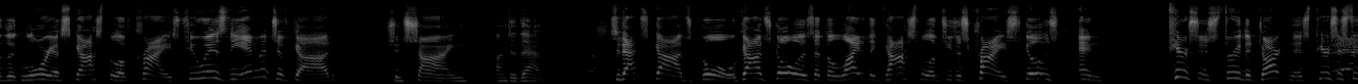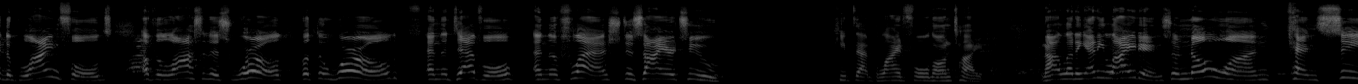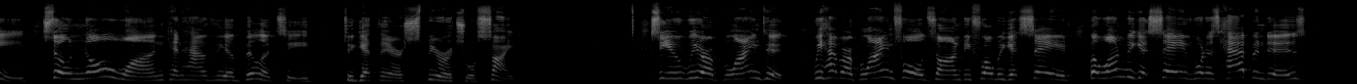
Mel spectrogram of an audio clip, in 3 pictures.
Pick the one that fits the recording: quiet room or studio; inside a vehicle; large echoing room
large echoing room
